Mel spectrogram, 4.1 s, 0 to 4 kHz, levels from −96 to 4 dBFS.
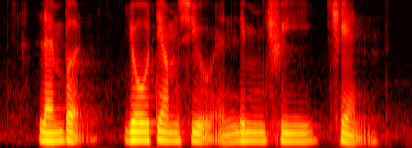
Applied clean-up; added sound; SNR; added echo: none; none; none; none.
